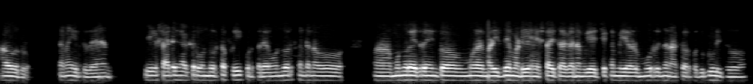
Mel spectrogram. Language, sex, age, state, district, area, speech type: Kannada, male, 30-45, Karnataka, Mandya, rural, conversation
